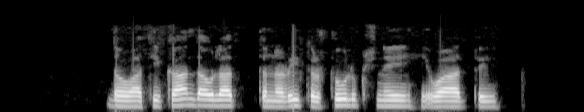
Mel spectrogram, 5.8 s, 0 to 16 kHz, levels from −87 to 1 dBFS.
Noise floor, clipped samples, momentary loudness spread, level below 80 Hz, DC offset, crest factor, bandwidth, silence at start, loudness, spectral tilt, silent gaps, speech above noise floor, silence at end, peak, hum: -89 dBFS; under 0.1%; 9 LU; -60 dBFS; under 0.1%; 16 dB; 7.2 kHz; 1.1 s; -14 LUFS; -9 dB/octave; none; 75 dB; 0.9 s; 0 dBFS; none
